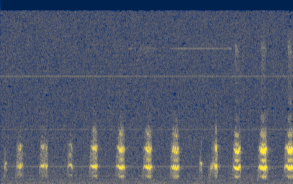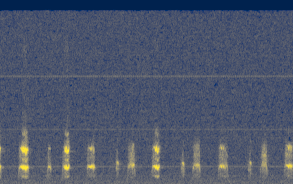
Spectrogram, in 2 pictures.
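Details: A fast run of sharp, harsh notes from a female red-legged partridge in La Mancha, Spain, with louder notes clustered in the middle and weaker ones at the start and end.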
